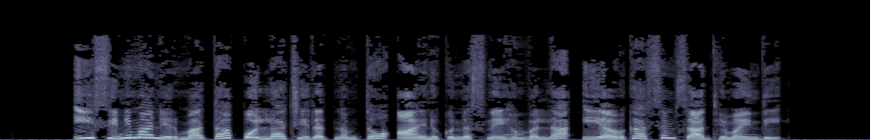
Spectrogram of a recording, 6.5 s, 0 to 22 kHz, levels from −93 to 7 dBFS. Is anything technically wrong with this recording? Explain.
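Yes. Throughout the speech there is generation loss, most likely from the audio being run through an MP3 encoder at 64 kbit/s about five times over. Every pass quantises the signal again on a shifted frame grid, so the noise and spectral gaps pile up rather than staying put. The result sounds swirly and hollow, more smeared than a single 64 kbit/s encode would be. Consonant attacks blur, and nothing remains above 16.5 kHz.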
